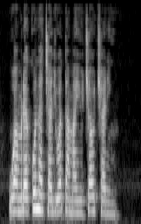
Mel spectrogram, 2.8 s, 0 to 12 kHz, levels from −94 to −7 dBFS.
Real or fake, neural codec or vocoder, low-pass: fake; vocoder, 44.1 kHz, 128 mel bands, Pupu-Vocoder; 10.8 kHz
